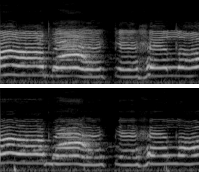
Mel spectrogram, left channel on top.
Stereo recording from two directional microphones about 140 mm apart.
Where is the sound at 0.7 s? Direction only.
30° left (ahead or behind).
